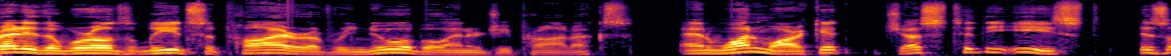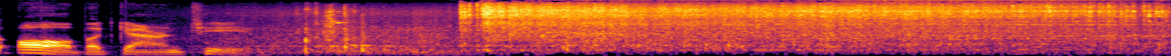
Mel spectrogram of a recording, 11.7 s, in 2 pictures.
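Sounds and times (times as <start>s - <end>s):
speech: 0.0s - 7.4s
coin mint machine dropping new euro coins into a sorter in Berlin: 7.4s - 11.6s.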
